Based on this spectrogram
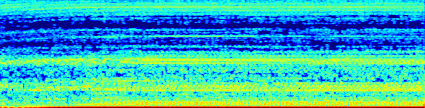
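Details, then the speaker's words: Bathroom exhaust fan in new-construction home; loud heavy low hum with rough pulsing flutter settling into steady drone, running far too noisily, cause unclear. "I found some strange sounds and a new construction home today come with me and check it out the first one is this bathroom exhaust fan"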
